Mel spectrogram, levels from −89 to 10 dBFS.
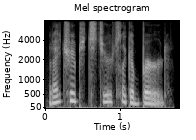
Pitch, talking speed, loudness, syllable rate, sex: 220 Hz, 265 wpm, -18 LUFS, 5.3 syllables/s, female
